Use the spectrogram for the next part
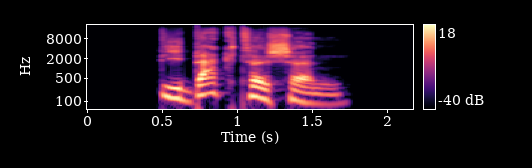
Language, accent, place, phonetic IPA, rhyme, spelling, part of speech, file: German, Germany, Berlin, [diˈdaktɪʃn̩], -aktɪʃn̩, didaktischen, adjective, De-didaktischen.ogg
- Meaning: inflection of didaktisch: 1. strong genitive masculine/neuter singular 2. weak/mixed genitive/dative all-gender singular 3. strong/weak/mixed accusative masculine singular 4. strong dative plural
